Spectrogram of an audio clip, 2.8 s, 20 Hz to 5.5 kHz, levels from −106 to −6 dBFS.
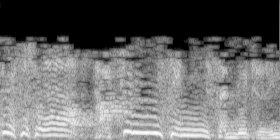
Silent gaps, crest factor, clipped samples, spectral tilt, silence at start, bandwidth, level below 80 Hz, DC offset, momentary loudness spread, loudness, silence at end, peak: none; 12 dB; under 0.1%; -10.5 dB/octave; 0 s; 4.2 kHz; -46 dBFS; under 0.1%; 5 LU; -15 LUFS; 0 s; -2 dBFS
